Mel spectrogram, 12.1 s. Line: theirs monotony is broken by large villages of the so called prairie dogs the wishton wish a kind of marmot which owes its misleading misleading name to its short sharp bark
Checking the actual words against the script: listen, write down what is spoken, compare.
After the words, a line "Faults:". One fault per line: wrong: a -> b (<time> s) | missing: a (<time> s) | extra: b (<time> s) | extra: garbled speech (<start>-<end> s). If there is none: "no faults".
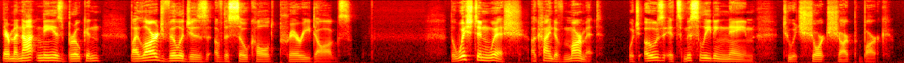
their monotony is broken by large villages of the so called prairie dogs the wishton wish a kind of marmot which owes its misleading name to its short sharp bark
Faults:
wrong: theirs -> their (0.0 s)
missing: misleading (9.7 s)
